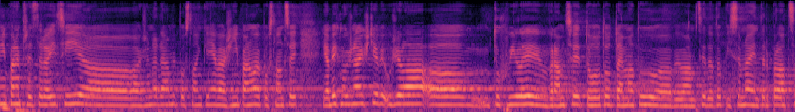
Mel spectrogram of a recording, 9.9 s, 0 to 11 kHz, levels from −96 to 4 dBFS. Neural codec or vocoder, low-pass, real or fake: none; 9.9 kHz; real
